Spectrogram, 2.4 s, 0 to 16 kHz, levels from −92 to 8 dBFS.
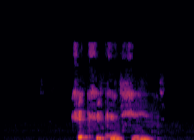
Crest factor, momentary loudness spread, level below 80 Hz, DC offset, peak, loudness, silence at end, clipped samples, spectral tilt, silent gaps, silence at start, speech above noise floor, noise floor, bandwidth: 22 dB; 7 LU; -68 dBFS; under 0.1%; -14 dBFS; -34 LUFS; 0.55 s; under 0.1%; -5.5 dB/octave; none; 0.9 s; 50 dB; -83 dBFS; 11.5 kHz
